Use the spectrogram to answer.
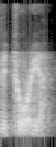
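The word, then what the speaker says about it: Viktoria: kisser and AUST Victoria that's VI i k t o r i a pronounced Victoria not all of these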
